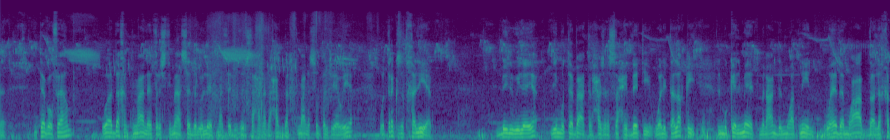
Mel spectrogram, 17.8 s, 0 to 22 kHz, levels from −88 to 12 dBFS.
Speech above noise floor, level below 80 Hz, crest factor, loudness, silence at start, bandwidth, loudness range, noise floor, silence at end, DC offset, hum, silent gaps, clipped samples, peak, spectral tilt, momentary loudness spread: 21 dB; -46 dBFS; 16 dB; -26 LUFS; 0 s; 15.5 kHz; 4 LU; -46 dBFS; 0 s; under 0.1%; none; none; under 0.1%; -8 dBFS; -6.5 dB/octave; 12 LU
